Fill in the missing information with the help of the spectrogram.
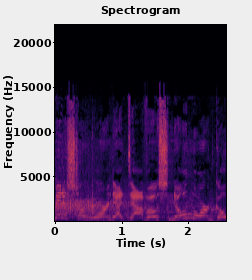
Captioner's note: applause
